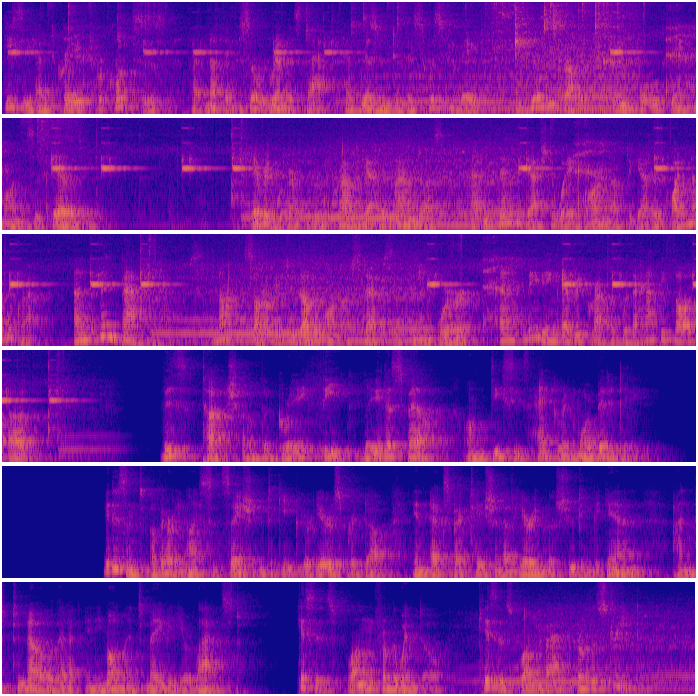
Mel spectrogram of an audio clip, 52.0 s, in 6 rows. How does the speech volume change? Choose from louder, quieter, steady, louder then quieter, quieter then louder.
steady.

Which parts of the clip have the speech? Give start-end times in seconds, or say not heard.
0.0-9.8, 11.8-26.4, 28.0-34.0, 36.0-46.4, 47.0-51.4.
